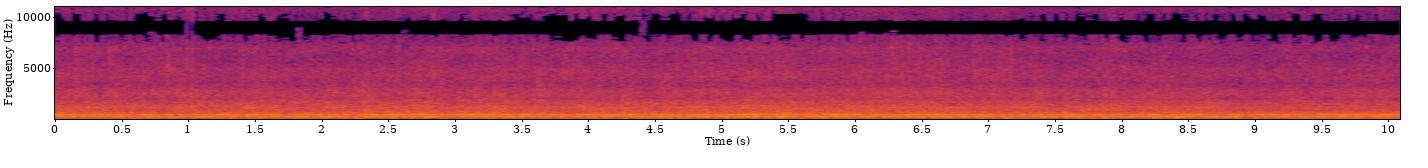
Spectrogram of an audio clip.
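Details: Bees pollinating, giving a continuous low buzzing hum with steady layered tones that never break or fade across the whole stretch, a dense even drone without other clear sounds.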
